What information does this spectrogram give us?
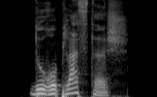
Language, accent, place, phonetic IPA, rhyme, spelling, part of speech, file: German, Germany, Berlin, [duʁoˈplastɪʃ], -astɪʃ, duroplastisch, adjective, De-duroplastisch.ogg
- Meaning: thermosetting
